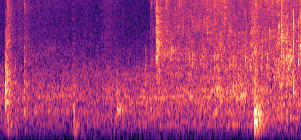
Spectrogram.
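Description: Kitchen tap turned on about two seconds in, water running and splashing into a stainless steel sink and over hands rinsing raw chicken in a glass bowl. A few light knocks before and during the running water.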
